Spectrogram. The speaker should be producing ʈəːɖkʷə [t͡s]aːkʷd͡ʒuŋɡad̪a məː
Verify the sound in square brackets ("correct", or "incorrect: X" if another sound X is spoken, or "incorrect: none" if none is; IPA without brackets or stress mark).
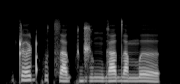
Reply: correct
